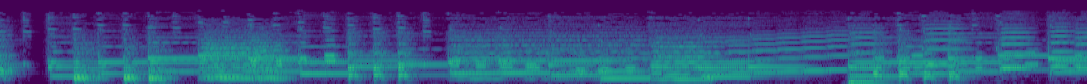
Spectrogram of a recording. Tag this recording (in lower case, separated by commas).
video game music, music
